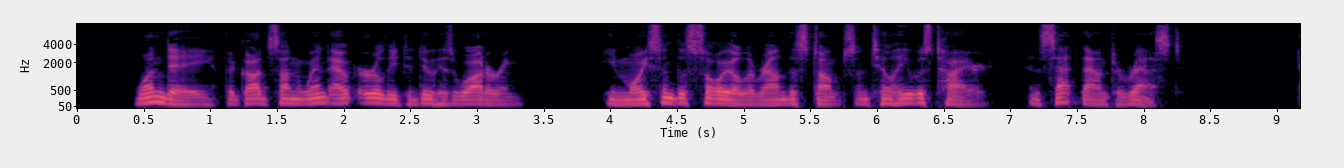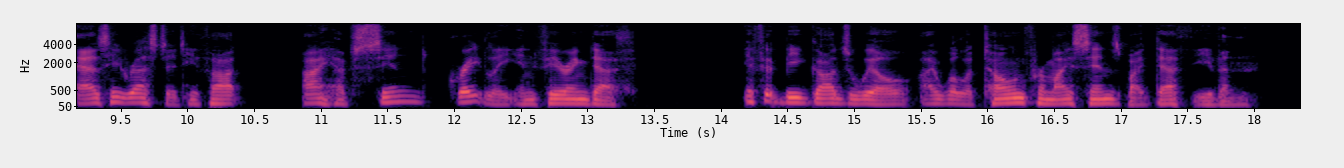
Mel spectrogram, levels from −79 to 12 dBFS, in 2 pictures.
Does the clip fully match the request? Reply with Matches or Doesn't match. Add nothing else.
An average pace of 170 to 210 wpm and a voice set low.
Matches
